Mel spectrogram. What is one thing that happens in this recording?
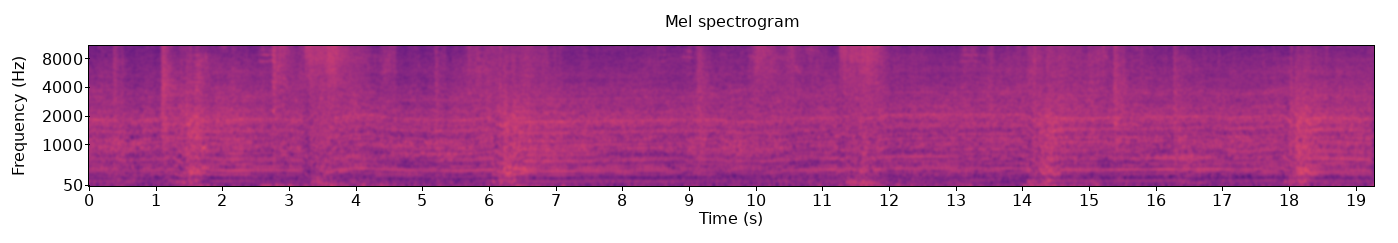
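A racing car engine roars at high speed, its pitch dipping and climbing again every few seconds.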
